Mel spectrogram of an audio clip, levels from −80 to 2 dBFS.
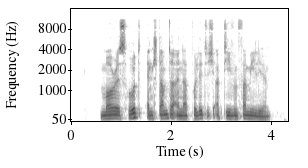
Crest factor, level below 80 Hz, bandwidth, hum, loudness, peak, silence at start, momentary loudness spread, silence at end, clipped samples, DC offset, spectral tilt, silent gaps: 18 dB; -56 dBFS; 11.5 kHz; none; -31 LUFS; -12 dBFS; 0.6 s; 10 LU; 0.35 s; under 0.1%; under 0.1%; -4.5 dB/octave; none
